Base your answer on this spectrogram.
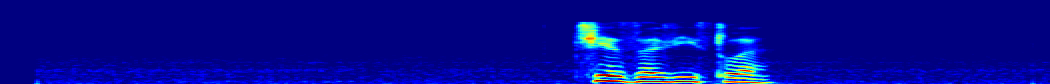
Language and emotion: Russian, angry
